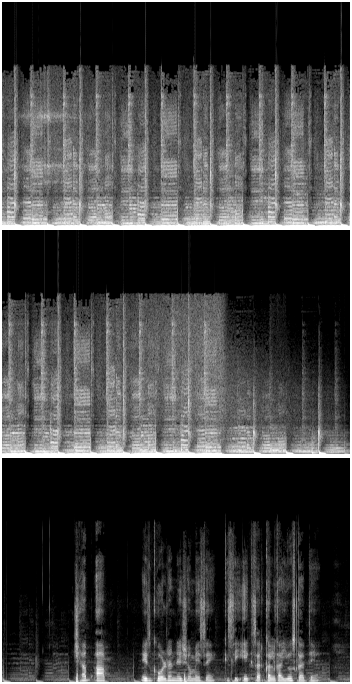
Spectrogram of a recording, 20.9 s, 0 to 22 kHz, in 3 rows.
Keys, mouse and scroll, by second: 2.4-8.5 drag, 8.5 click, 10.5-15.5 drag, 16.8 click, 17.9-20.8 drag.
